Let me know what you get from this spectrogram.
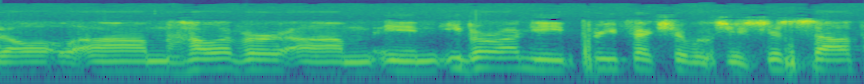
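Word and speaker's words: Ibaraki: Ibaragi.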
